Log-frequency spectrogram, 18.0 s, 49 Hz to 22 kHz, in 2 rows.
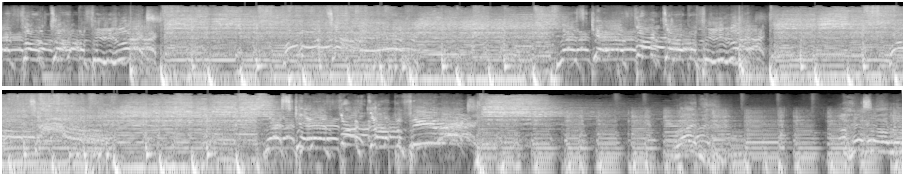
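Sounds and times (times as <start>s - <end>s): drum hits: 1.2s - 5.6s, 7.2s - 11.8s, 13.8s - 15.2s
guitar bending notes: 1.5s - 5.6s, 7.7s - 11.6s, 13.8s - 17.4s.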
